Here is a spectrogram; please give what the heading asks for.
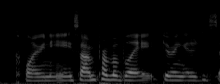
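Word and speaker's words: Cloonee: up there it's like it's c l o o n e e so I think it's even pronounced like cloney so I'm probably doing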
